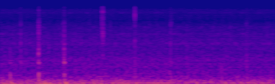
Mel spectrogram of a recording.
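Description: A Garda armored truck idling beside a fast-food drive-through, a steady low engine rumble with faint traffic around it, heard outdoors without talk.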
